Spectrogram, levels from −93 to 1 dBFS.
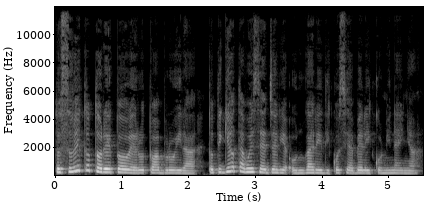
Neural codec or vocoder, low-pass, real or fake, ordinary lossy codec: codec, 24 kHz, 0.9 kbps, WavTokenizer, medium speech release version 1; none; fake; none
